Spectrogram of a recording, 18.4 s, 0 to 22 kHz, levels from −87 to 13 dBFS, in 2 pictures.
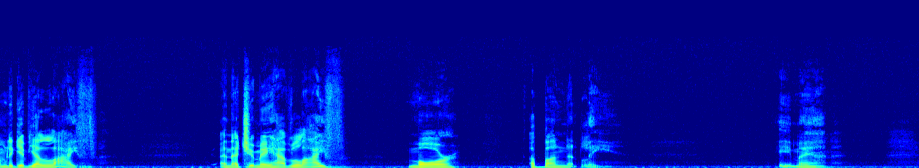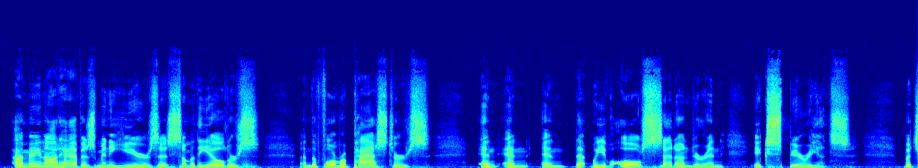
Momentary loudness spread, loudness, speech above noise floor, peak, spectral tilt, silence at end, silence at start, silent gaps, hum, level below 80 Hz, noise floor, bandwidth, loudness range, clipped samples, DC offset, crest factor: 14 LU; -30 LUFS; 33 dB; -10 dBFS; -4 dB/octave; 0 s; 0 s; none; none; -66 dBFS; -64 dBFS; 16.5 kHz; 11 LU; under 0.1%; under 0.1%; 22 dB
